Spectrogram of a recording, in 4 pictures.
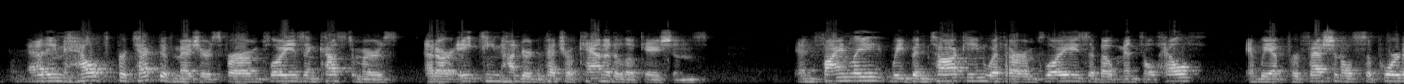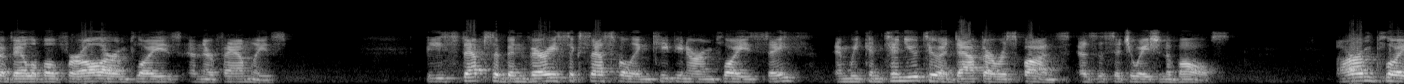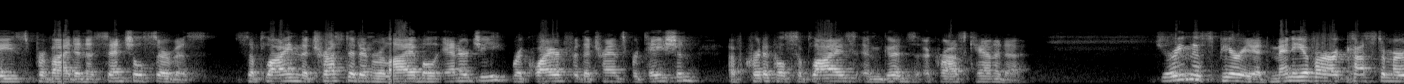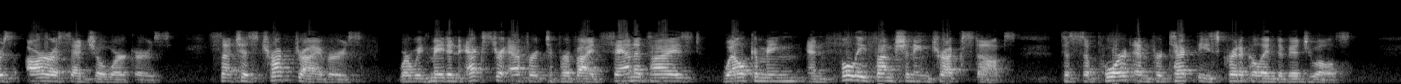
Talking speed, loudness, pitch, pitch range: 130 wpm, -19 LUFS, 145 Hz, 130-155 Hz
